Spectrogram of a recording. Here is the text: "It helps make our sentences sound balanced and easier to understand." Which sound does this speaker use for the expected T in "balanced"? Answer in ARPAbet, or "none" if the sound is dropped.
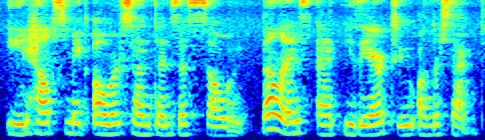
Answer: none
